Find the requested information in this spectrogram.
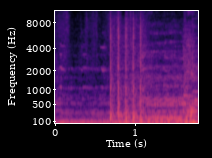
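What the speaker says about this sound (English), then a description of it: "Now we'll shoot him." Gunfire from a weapon in the online game Entropia Universe, fired at an approaching enemy: a rapid burst of about five sharp shots following a low background hum, with a lingering rumble after.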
